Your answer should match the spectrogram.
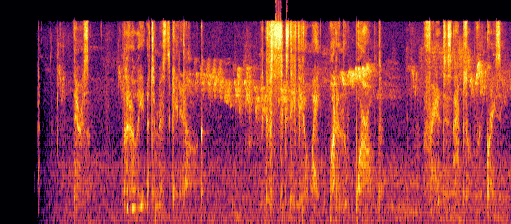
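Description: Birds chirping and calling, with short rising and falling chirps, under a woman's quiet, breathy speech. The sound begins after a brief silence.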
